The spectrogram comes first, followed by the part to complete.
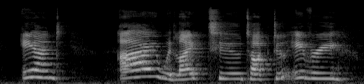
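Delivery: very high-pitched put-on voice. Pretending to be Madam President, asking to talk to Avery, higher-pitched voice. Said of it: "I talk with a little bit higher of a voice".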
